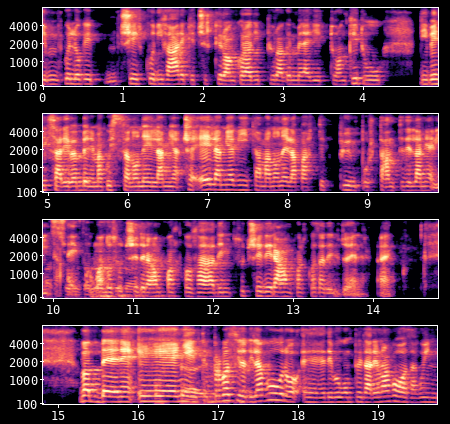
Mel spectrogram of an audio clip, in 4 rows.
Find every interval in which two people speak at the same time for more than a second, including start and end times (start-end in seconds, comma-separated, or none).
9.9-11.2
